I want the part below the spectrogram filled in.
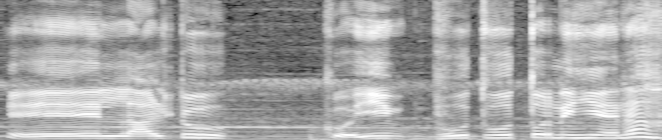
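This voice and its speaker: A man's voice: high voice, slow, a little mellow, faint music behind. A man voicing a jumpy, cowardly young cartoon character who stammers in panic. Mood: scared.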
